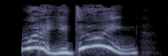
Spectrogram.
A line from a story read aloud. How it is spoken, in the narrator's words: she cried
